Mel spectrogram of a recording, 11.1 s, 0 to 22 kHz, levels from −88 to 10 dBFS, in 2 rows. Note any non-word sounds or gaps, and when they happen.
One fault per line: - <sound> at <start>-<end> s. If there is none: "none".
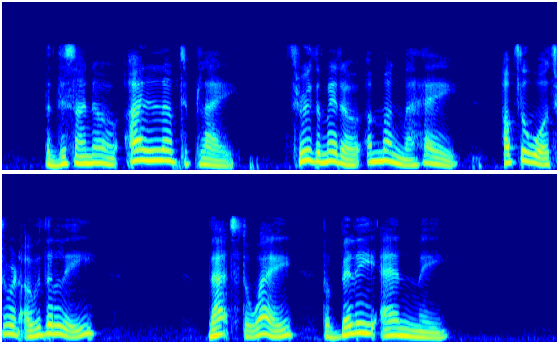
none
